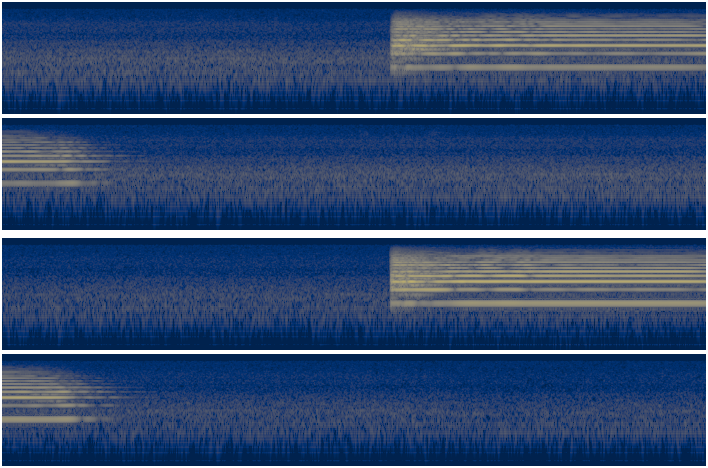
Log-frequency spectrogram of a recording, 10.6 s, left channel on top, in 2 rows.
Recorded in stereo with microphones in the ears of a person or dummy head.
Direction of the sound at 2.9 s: 60° right (ahead or behind).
